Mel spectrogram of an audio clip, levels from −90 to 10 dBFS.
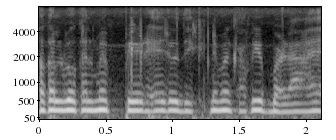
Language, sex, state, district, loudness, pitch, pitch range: Hindi, female, Bihar, Katihar, -15 LUFS, 240 Hz, 225-250 Hz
